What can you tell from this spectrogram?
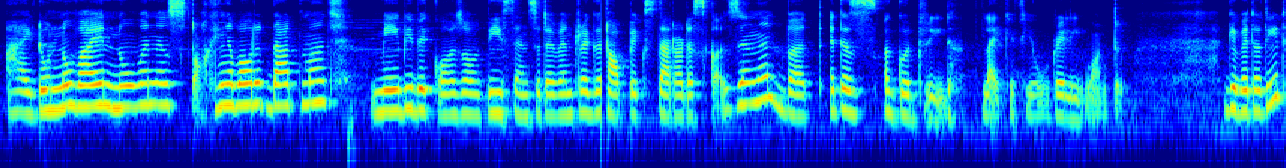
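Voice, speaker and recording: A woman's dark, mellow voice, fairly high in pitch, with ordinary pitch variation and a non-native accent. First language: not English. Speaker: book reviewer. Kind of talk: casual book review monologue. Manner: halting, many restarts.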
